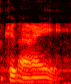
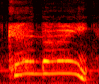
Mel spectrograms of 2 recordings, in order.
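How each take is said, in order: First: Low, soft elephant voice; elephant calling goodnight. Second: Gorilla calling goodnight. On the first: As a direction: drop deep and soft for the elephant. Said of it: "The elephant shouts". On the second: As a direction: call it out softly, way up high. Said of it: "The gorilla shouts". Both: A narrator's reading.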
